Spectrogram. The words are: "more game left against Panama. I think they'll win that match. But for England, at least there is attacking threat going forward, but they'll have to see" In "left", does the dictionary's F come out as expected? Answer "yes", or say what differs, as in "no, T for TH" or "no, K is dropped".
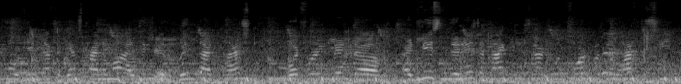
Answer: no, F is dropped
